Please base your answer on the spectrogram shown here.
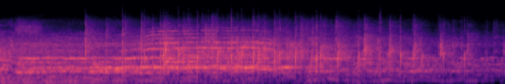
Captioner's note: clapping and cheering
